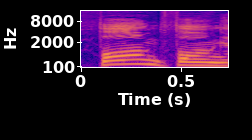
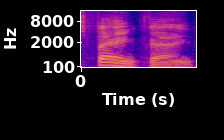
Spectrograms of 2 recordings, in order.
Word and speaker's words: Fang Fang: It's pronounced Fong Fong in her language, but in ours, it's Fang Fang. Sorry. Sounds better.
